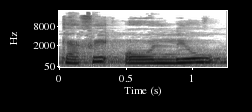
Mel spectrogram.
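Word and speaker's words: café au lait: is and what are these so e is cafe only spots is that how it is pronounced and these are some subcutaneous nodules so this is neurofibromatosis very good caffe olio spot subcutaneous nodules remember this is an autosomal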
